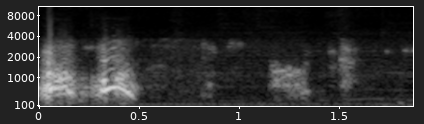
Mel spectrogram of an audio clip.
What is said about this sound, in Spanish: los perros ladrando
